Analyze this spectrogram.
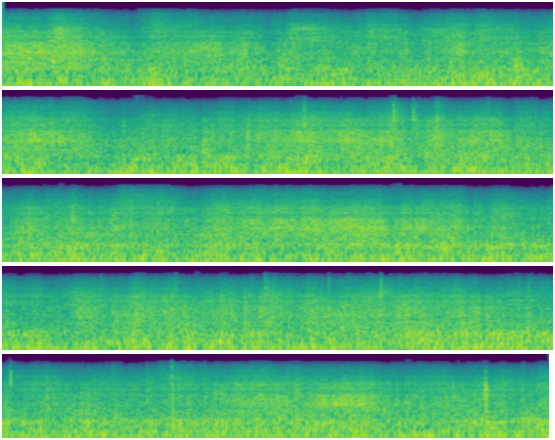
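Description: Bicycle tyres crunch and hiss over packed snow.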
